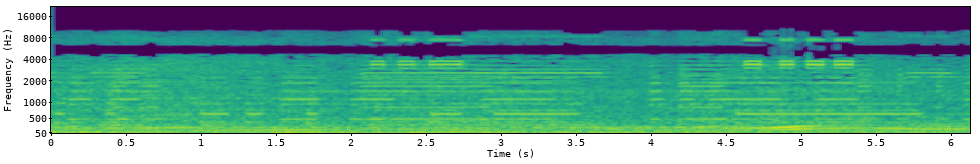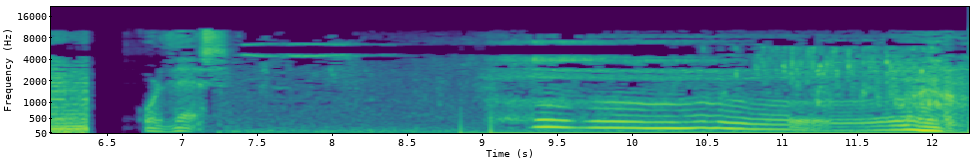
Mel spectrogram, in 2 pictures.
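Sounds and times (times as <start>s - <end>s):
car horns honking: 0.0s - 6.4s
commuter road traffic rumbling: 0.0s - 6.4s
speech: 9.4s - 12.1s.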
